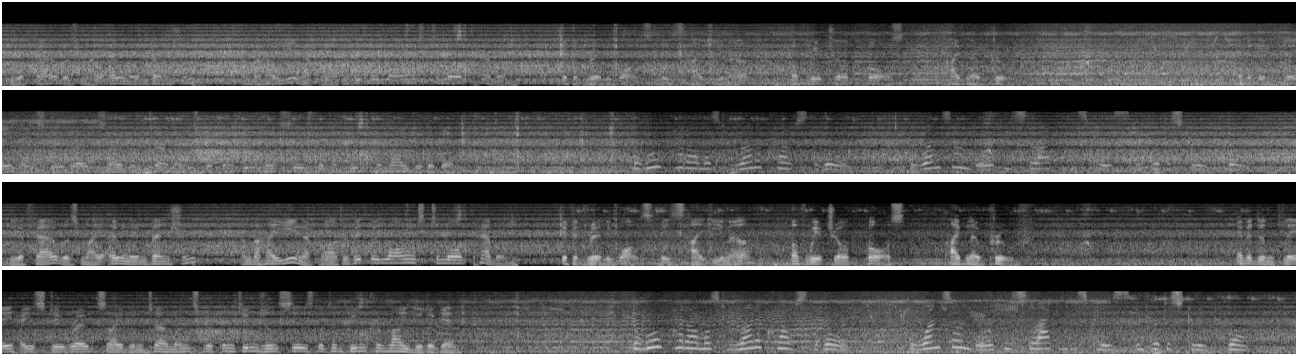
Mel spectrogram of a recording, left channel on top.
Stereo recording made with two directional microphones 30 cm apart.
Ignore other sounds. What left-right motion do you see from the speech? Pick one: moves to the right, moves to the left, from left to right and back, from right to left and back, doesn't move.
doesn't move.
